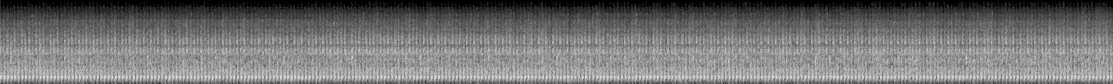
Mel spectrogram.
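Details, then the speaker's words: Vauxhall Corsa D 1.3 CDTI diesel idling with a loud, fast, even rattle from the left-side auxiliary belt; belt and tensioner vibrating badly because the alternator overrunning pulley has seized. "actually just heard quite a rattle sound coming from the side of this engine and it's actually from the belt itself from the auxiliary belt the problem being he saw on that clip I've just showed you there that the stretch of auxilary belt was vibrating quite badly and the tensioner was vibrating quite badly"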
